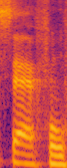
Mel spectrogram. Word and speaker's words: Sappho: Hi, my name is Safo, CEO and Director of Women Beyond Borders, women spelled with an X.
